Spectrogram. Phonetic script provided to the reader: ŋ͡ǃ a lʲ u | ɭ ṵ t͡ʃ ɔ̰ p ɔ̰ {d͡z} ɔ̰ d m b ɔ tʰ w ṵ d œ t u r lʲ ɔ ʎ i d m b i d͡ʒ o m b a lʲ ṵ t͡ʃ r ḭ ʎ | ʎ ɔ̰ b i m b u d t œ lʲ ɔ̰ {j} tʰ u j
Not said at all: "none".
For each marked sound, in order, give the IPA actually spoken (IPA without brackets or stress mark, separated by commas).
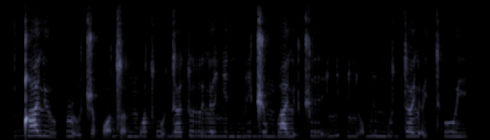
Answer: d͡z, j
